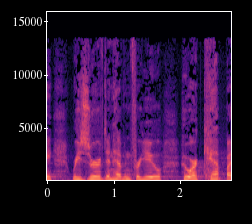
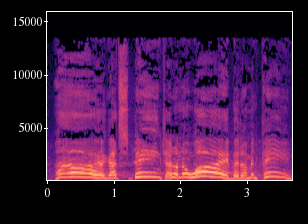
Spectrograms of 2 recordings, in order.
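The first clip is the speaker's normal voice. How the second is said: put-on very high, loud, drawn-out sobbing kid voice; 9 semitones higher, 7 dB louder than usual. Acting out a child who wakes up crying after a spanking: imitating a crying child. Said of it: "Your kid wakes up crying".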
